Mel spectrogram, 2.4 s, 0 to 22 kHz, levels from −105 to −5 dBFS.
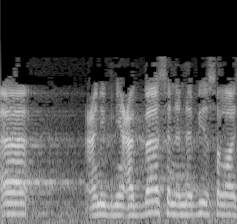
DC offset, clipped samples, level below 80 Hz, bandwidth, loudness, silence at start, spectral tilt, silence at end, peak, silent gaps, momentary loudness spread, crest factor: under 0.1%; under 0.1%; -52 dBFS; 8 kHz; -25 LUFS; 0 s; -5 dB/octave; 0 s; -10 dBFS; none; 14 LU; 16 dB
